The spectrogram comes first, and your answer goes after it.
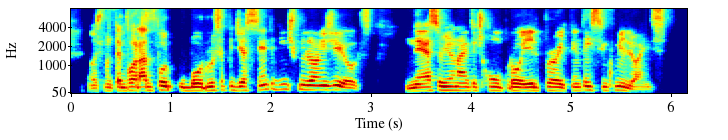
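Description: Dry and close with no echo, a man with a plain, everyday voice of medium pitch talks at a fairly quick pace with ordinary pitch variation. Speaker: football podcast co-host. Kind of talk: casual chat.

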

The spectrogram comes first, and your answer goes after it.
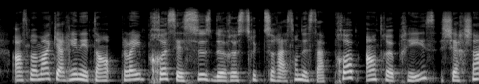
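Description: A woman's voice carries ordinary pitch variation while moving at a moderate pace. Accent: Quebec. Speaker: podcast host, marketing strategist. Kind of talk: casual interview; scripted intro. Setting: studio.

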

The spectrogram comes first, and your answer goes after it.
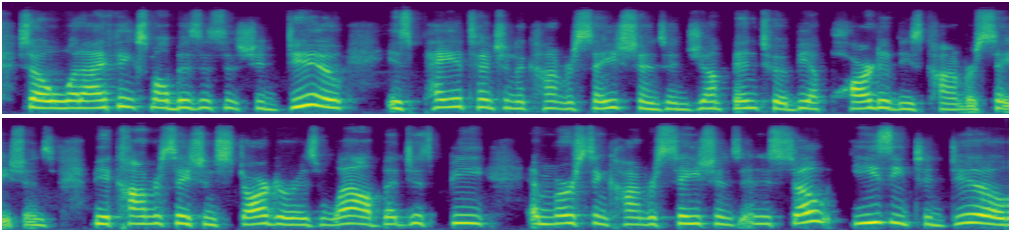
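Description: A woman talks in a plain, everyday voice. Her pitch is fairly high, with ordinary pitch variation. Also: fairly quick pace. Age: 50s. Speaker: social media marketing consultant. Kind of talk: interview.

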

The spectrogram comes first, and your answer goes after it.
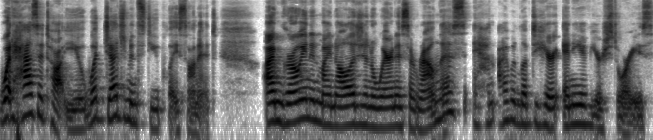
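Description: Recorded very cleanly against a silent background, a woman with a medium-pitched, bright, sharp voice shows ordinary pitch variation and big swings in loudness. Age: 40s. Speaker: life coach and podcast host. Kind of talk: solo podcast monologue.

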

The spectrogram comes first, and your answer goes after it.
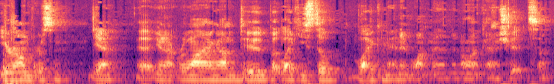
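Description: Mumbling at a medium pitch, a man speaks with big swings in loudness over noticeable background noise. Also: ordinary pitch variation, fairly quick pace. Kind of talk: casual chat.

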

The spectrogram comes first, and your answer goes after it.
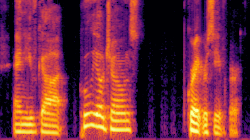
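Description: Against a quiet background, a man with a dark, mellow tone speaks at a fairly slow pace, somewhat breathy, with lively intonation. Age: 30s. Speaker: fantasy football league member, podcast co-host. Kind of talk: casual chat.

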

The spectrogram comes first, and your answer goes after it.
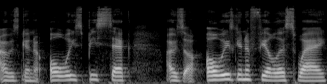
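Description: A woman uses a normal speaking voice at medium pitch and a fairly quick pace, with ordinary pitch variation. The recording is very clean, with a silent background. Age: 40s. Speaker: podcast host, holistic health. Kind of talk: solo podcast monologue.

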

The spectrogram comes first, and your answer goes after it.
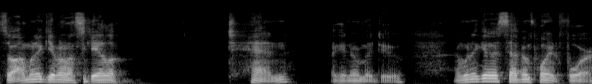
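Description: At a very fast pace broken by long, frequent pauses, a man with a fairly low pitch, dark, mellow tone and vocal fry speaks with lively intonation. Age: 30s. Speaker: podcast co-host. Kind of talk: casual chat.

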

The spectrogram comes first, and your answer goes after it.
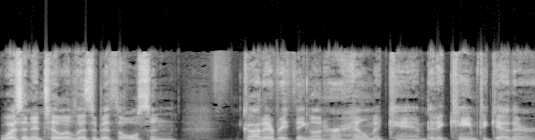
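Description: Fairly low-pitched, a man delivers his words at a fairly quick pace with fairly even intonation. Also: very clean recording, silent background. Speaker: podcast host. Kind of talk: scripted narration of weird fiction story prompts, read aloud. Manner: dramatic, eerie storytelling delivery.

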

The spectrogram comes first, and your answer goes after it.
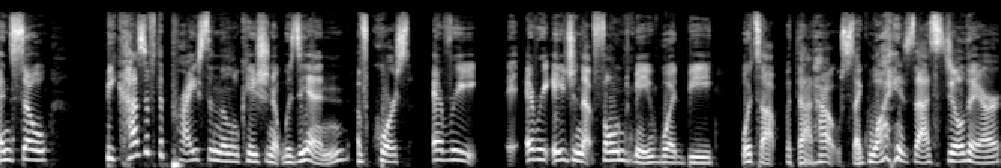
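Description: Recorded dry and close with no echo, a woman talks at a moderate pace in a medium pitch with lively intonation. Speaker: real estate agent. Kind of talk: radio interview, professional tips chat. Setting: radio studio. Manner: conversational, hesitant with fillers.

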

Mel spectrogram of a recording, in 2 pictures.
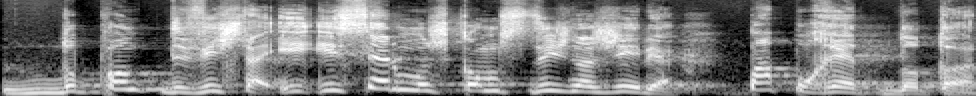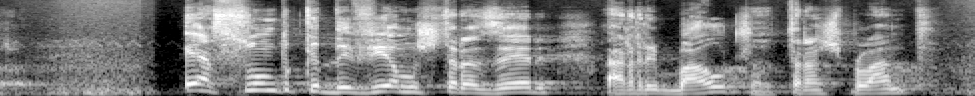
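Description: A high-pitched man with very wide pitch swings and very even loudness, over noticeable background noise. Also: moderate pace. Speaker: audience member. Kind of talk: audience question.

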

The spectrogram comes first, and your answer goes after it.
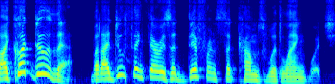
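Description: The recording is very clean, dry and close, with a silent background and no echo. A man with vocal fry speaks at a fairly quick pace, his pitch swinging very widely. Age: 60s. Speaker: author and researcher. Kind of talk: interview. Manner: halting.

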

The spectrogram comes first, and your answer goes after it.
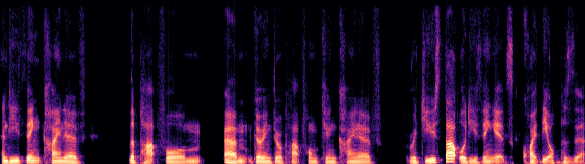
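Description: A man talks in an unremarkable speaking voice at a medium pitch. He keeps a moderate pace with fairly even intonation. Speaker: podcast host. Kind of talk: interview conversation.

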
